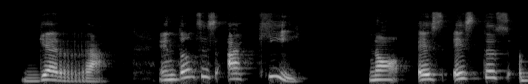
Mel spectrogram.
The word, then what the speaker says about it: guerra: Por ejemplo, la palabra guerra tiene esta letra U que no se pronuncia, porque la palabra se pronuncia G-E-R-A, guerra.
